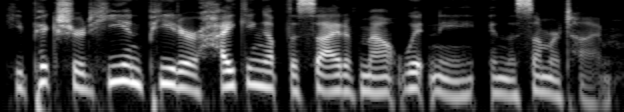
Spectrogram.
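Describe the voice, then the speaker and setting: A man's voice: on the high side, expressive, fairly quick, dry recording, clean studio sound. A man reading a story aloud as scripted audiobook narration.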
